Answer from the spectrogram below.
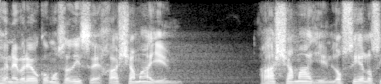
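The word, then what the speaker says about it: השמים: Hashamayin.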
